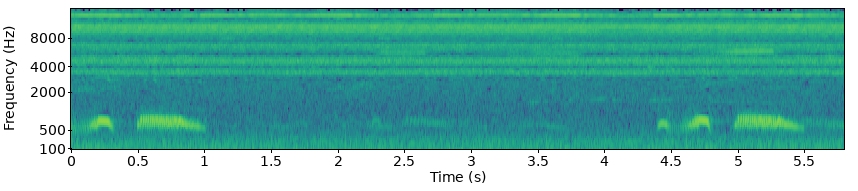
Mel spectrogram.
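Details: Lure spotted dove kept to attract other doves, repeating its low coo: a short note and a long rough coo, soft murmured notes, then two quick hooked notes and another drawn-out coo, with a steady shrill tone behind.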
